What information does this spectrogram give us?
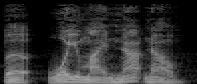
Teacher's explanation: What you might 用降调读，what 也被强调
